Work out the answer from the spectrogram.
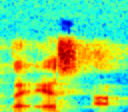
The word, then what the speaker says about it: ث: dulu ya tsa ini huruf tsa jangan lihat ini tulisan Indonesia ini menyesatkan nanti bingung Bacanya apa itu TS A Tesa atau kumaha Ya sudah bahwa huruf sa ini adalah huruf s yang mengucapkannya lidahnya naik sa cobian sa lagi Sa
